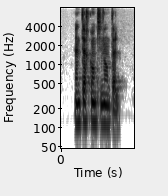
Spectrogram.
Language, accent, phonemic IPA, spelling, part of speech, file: French, France, /ɛ̃.tɛʁ.kɔ̃.ti.nɑ̃.tal/, intercontinental, adjective, LL-Q150 (fra)-intercontinental.wav
- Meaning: intercontinental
